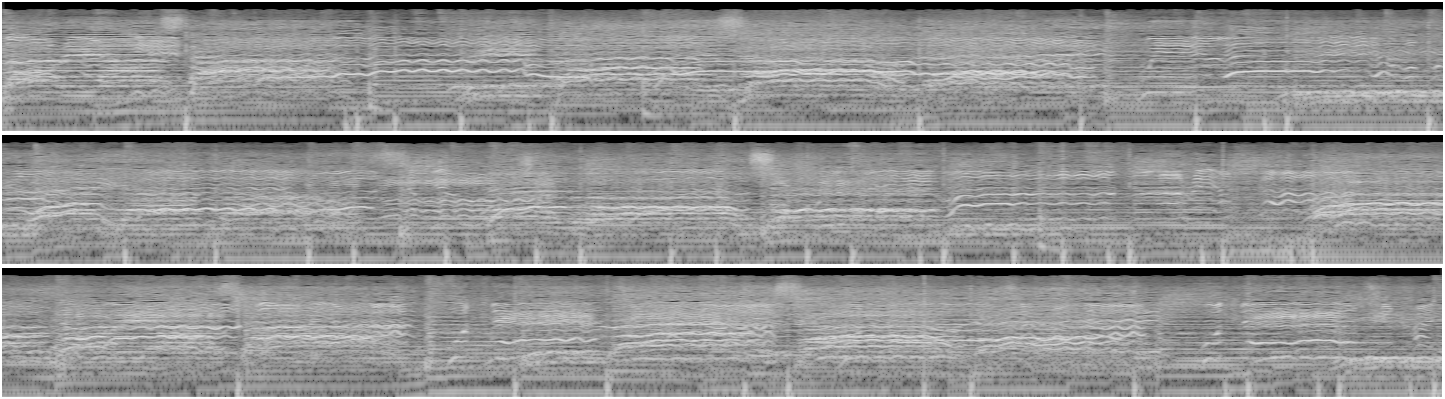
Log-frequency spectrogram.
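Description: Live gospel praise song: several voices singing together on microphones, with vibrato, over a band accompaniment.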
